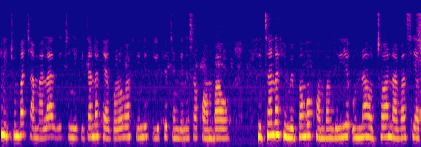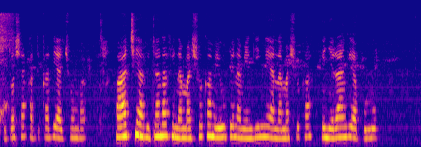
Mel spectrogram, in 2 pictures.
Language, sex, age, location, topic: Swahili, female, 18-24, Nairobi, education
